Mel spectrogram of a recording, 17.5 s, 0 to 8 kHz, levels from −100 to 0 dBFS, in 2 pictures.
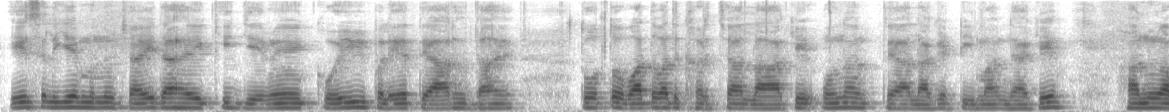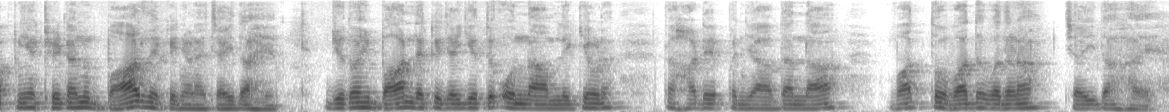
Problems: none marked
